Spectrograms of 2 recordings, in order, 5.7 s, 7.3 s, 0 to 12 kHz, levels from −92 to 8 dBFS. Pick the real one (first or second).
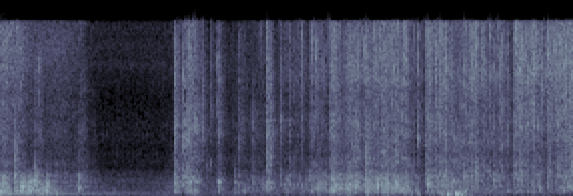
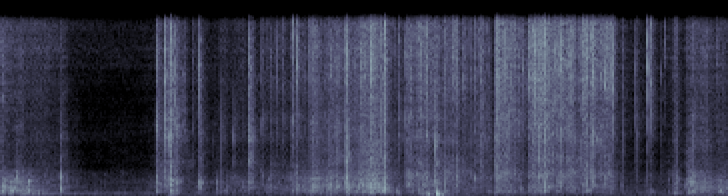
first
